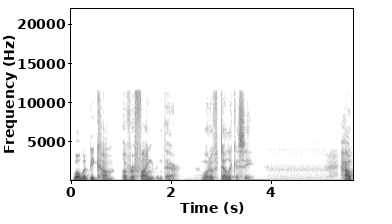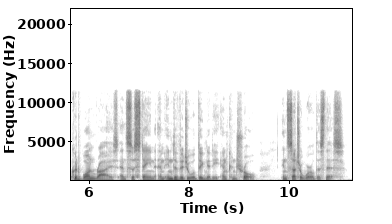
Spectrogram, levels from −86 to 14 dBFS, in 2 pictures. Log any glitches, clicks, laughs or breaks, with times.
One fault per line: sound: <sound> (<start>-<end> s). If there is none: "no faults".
no faults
